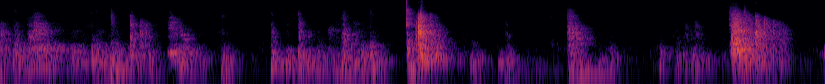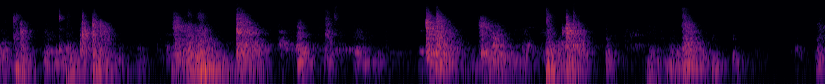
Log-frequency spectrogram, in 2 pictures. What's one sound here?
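Foosball rods clack and the ball knocks against the table.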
